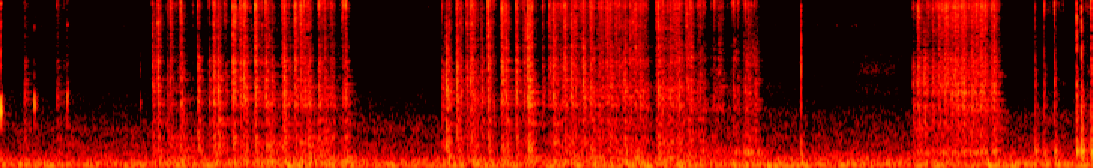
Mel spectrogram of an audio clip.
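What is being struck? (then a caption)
Plastic honeycomb grille mesh on a car. Long pink nails tap and scratch across the black hexagonal plastic honeycomb grille mesh set into the red body of a McLaren GT. Dense, crackly scraping with a bright rasp comes in several long stretches, separated by quieter gaps with scattered short taps. A low, steady rumble runs underneath throughout.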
